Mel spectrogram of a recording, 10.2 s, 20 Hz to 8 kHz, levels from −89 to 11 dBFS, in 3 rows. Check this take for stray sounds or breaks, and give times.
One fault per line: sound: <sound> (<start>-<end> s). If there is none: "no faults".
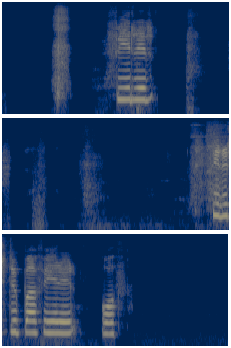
no faults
